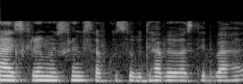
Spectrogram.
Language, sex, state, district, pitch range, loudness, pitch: Bhojpuri, female, Uttar Pradesh, Gorakhpur, 185-195 Hz, -17 LUFS, 185 Hz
